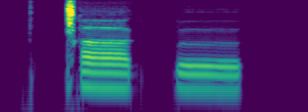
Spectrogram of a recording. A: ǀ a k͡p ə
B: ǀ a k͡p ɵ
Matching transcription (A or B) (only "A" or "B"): B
